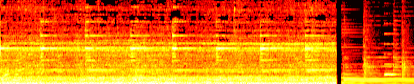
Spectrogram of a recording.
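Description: Loud, steady rushing and rumbling sound effect from a street show's sound system, with a high tone pulsing about every two-thirds of a second. It cuts off abruptly about five seconds in and flute-like music begins.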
